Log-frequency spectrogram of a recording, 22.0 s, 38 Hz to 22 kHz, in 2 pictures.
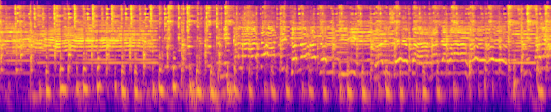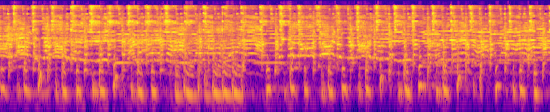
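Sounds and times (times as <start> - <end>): hand drum beat: 0.0 - 22.0
wavering melody: 10.2 - 17.7.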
